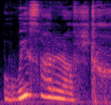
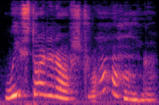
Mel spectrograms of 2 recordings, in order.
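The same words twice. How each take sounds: First: Slow, stunned deadpan; stunned irony. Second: Very slow, higher, drawn-out disbelief; drawn-out irony. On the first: Reacting to a shocking confession, slow stunned irony. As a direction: drag it out in disbelief. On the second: Repeating herself to viewers, very slow stunned irony. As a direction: stretch each word out, stunned. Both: Real, not acted.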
